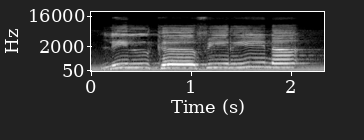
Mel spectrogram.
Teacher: qiraah Wars dibaca dengan taklil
